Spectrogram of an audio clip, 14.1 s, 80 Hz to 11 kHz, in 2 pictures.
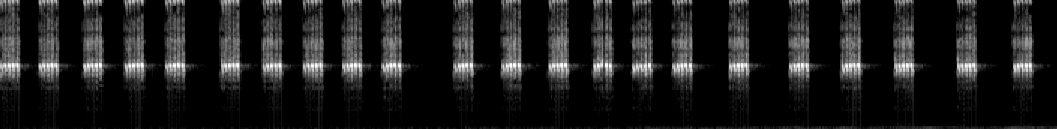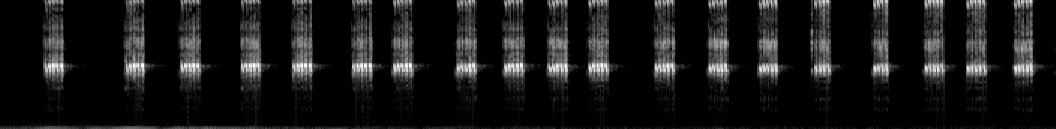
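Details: Crickets chirping at night, recorded live on a Sony PCM D100 field recorder: sharp high chirps pulsing about three times a second, with a brief pause near seven seconds and a faint low hum in the middle.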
